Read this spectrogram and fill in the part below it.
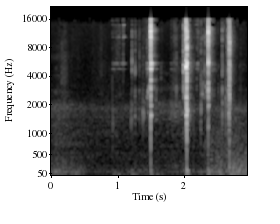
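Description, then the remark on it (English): A Zippo lighter clinks open and is struck to light a cigar: a handful of sharp metallic clicks and snaps spaced over a second or so, bright and crisp against a quiet background, with no one talking. “A Zippo. Sounds like a Zippo.”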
